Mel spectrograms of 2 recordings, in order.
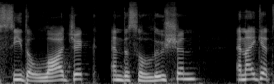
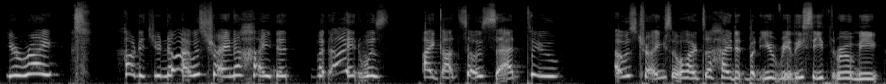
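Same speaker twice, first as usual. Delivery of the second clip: mock tearful; 8 semitones higher than usual. To her crying mom, hammed-up fake sadness. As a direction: play the fake tears for mom's sake. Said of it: "So I'm like".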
